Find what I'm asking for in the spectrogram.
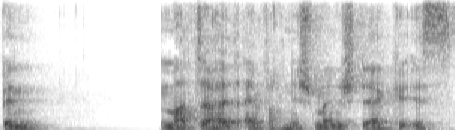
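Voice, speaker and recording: A man's medium-pitched voice with vocal fry, fairly slow pace, and a very clean recording over a silent background. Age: 30s. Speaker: podcast co-host. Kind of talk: casual chat.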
